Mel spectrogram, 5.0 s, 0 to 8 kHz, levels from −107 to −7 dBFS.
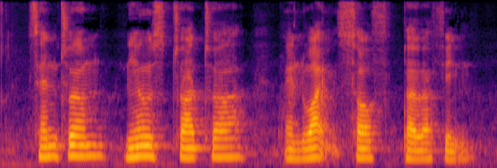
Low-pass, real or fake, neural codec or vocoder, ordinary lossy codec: none; fake; codec, 16 kHz, 16 kbps, FunCodec, trained on LibriTTS, 50 frames a second; none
